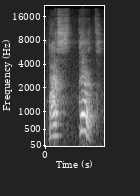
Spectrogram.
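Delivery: high, exclaimed oath; loud curse. A narrator's reading. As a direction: spit out a god's name as a curse. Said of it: "I curse loudly".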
